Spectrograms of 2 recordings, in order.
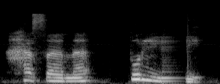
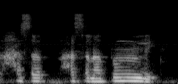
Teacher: So if hasanatun making tanween followed by lam mushaddad, then the tanween, the nasal sound, will totally be merged, and that will lose its identity. So it will be only one dhamma or one stroke will be joined to the next one. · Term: complete merging without gunna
